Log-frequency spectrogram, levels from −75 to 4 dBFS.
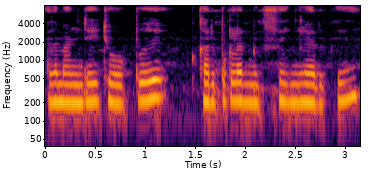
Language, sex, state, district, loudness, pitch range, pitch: Tamil, female, Tamil Nadu, Kanyakumari, -15 LUFS, 200-215 Hz, 205 Hz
